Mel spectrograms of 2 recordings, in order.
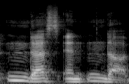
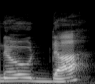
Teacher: This pattern, the no des, the no da, is regularly slurred to ndes and nda because going no da, your tongue is in the same place with n and da.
